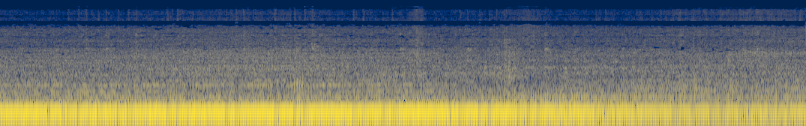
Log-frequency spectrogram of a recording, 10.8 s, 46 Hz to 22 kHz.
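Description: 1928 Ford Model A's flathead four-cylinder engine idling steadily, a low even hum that grows a little fainter near the end.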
